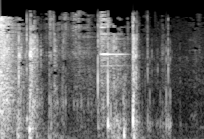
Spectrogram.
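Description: Metal cutlery clinking and knocking in a kitchen drawer as a utensil is picked out, a handful of sharp clinks with one brief ringing clink about a second in.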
